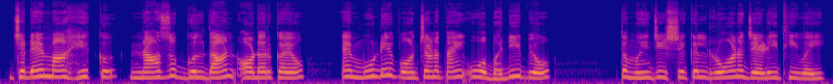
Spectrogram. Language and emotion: Sindhi, sad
